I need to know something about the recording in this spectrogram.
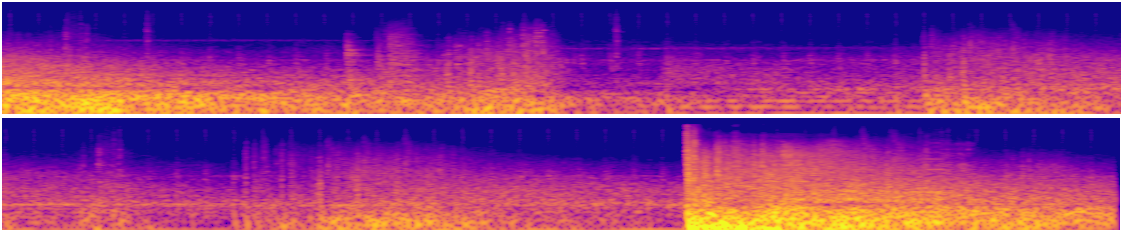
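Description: A warship's engines rumble low over the sea.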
